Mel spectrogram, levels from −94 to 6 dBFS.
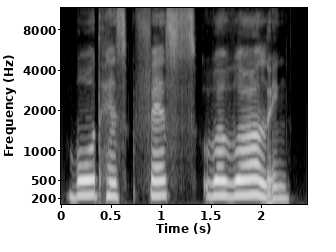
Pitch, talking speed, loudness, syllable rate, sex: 230 Hz, 120 wpm, -14 LUFS, 3.4 syllables/s, female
